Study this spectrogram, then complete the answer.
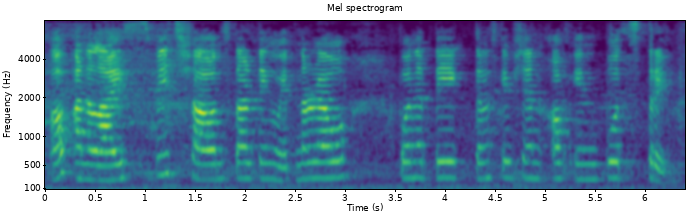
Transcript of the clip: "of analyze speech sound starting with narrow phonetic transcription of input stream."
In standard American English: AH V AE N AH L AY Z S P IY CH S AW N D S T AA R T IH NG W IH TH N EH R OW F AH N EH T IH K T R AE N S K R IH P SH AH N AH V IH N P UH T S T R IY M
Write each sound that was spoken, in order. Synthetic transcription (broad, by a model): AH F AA N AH L AY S S P IY CH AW N S T AA R T IH NG W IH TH N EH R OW P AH L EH T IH K T R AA N S K R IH P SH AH N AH F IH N P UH T S T R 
